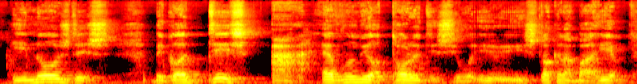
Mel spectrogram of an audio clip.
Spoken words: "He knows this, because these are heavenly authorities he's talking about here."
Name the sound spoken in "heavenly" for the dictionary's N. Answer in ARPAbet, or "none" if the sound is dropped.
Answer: N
